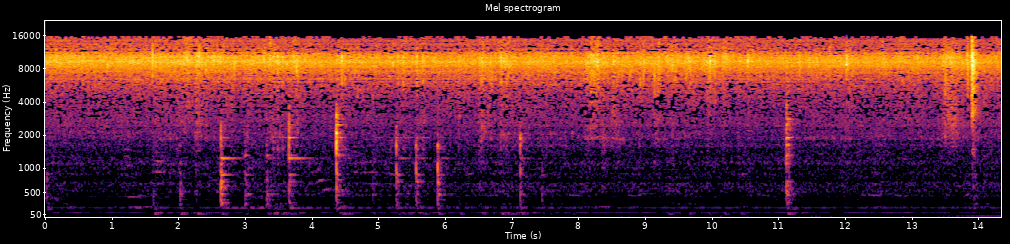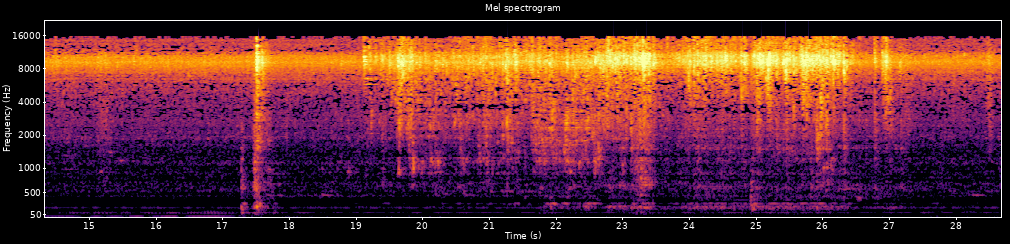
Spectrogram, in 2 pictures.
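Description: Onions and ginger-garlic paste frying in oil in a kadai with a steady sizzle. A wooden spoon stirs and scrapes through them and knocks against the pan now and then, with busier stirring in the second half.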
